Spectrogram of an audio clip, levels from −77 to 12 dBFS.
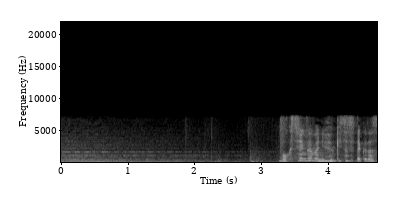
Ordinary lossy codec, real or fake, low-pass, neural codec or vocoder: none; real; 7.2 kHz; none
